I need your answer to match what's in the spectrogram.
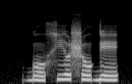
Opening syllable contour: low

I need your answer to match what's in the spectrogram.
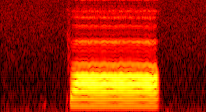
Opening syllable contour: high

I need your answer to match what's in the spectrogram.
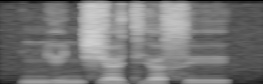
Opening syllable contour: low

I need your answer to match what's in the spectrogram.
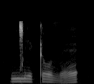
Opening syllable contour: falling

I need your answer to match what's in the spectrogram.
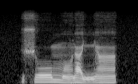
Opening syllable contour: high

